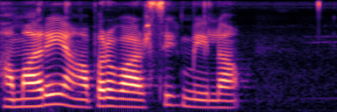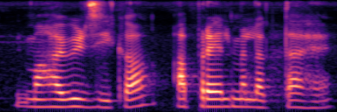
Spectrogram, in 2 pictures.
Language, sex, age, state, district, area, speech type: Hindi, female, 30-45, Rajasthan, Karauli, rural, spontaneous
